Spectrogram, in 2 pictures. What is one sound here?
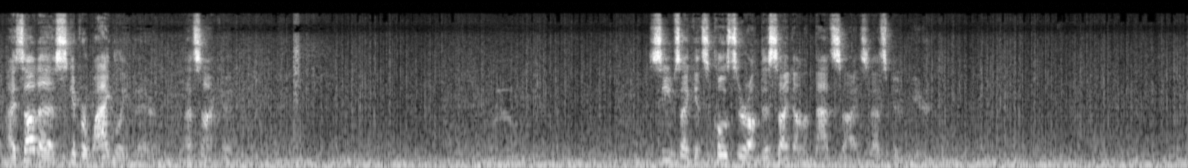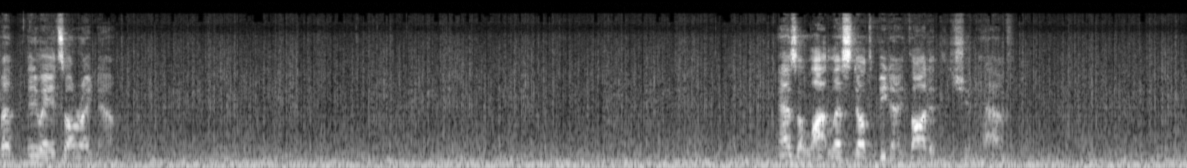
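A rocket engine rumbles steadily.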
